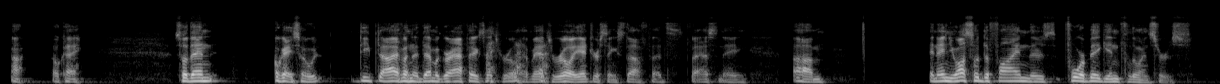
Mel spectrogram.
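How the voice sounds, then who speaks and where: Against a quiet background, a somewhat breathy man speaks at a fairly high pitch and moderate pace, with ordinary pitch variation and long, frequent pauses. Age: 50s. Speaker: podcast host. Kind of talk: interview.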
